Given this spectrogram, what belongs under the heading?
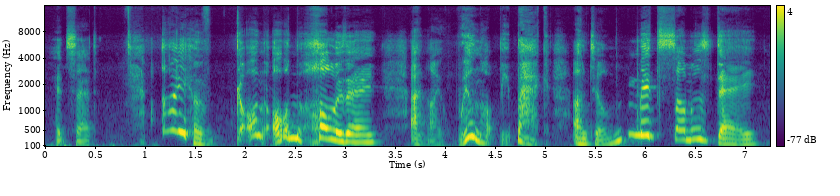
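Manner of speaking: high, bright sing-song fairy voice; cheery fairy note. A narrator's reading. Griselda's holiday notice read out, high sing-song.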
